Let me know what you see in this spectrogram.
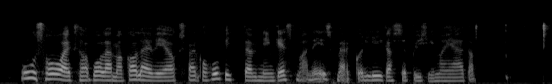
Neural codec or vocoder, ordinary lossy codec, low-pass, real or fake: codec, 16 kHz, 4 kbps, FunCodec, trained on LibriTTS, 50 frames a second; Opus, 32 kbps; 7.2 kHz; fake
